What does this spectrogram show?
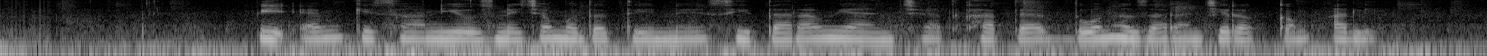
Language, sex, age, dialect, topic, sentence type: Marathi, female, 18-24, Varhadi, agriculture, statement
